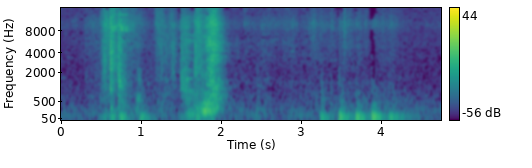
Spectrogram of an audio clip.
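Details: Dave the beagle, a pet dog scared of a lemon hand, indoors: two loud broadband bark-like outbursts in the first two seconds, then a quiet gap and a cluster of low, short huffing grunts near the end.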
